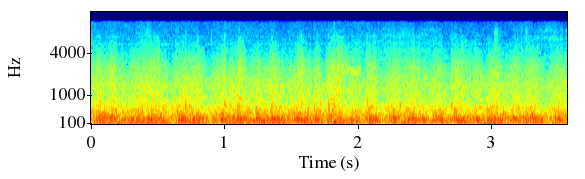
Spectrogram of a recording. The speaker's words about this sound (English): Well, that's a Arctic sea ice. It sounds like a motor engine. Yeah, that last part reminded me of someone trying to start an old truck or a tractor. Yeah, or even like a propeller or something.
